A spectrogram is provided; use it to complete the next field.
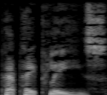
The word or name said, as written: pepepls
